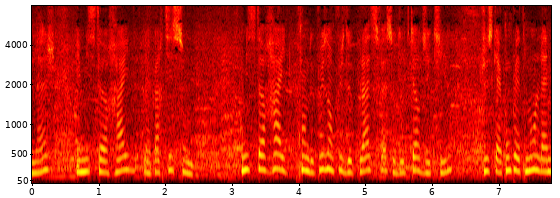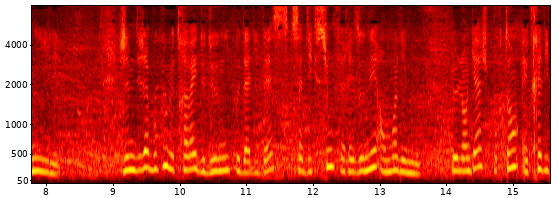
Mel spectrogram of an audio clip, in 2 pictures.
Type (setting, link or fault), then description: setting, busy venue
